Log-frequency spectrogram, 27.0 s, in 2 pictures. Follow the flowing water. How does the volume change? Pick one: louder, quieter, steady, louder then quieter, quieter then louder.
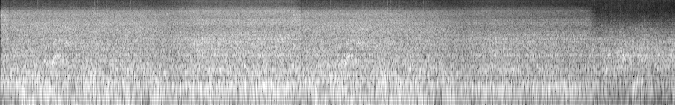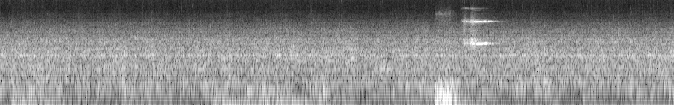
quieter.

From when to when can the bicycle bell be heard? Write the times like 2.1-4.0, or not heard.
22.1-23.3.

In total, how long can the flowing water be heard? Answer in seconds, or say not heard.
27 s.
